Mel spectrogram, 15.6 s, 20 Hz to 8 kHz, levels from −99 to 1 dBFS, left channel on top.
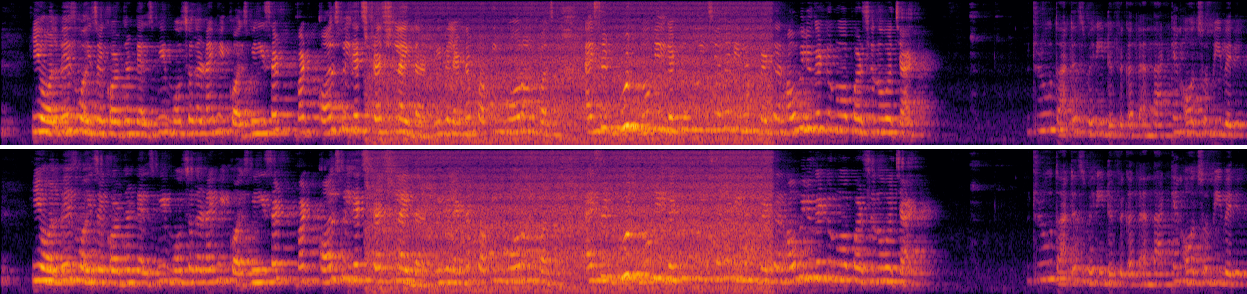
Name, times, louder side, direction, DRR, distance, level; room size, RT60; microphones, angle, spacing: voice 1, 0.4-11.4, left 1 dB, 65° left, 8 dB, 6.2 m, -24 dB
sound 1, 4.5-9.7, right 1 dB, 10° right, 3.3 m, -33 dB
voice 2, 12.8-15.4, equal, 10° left, 5 dB, 7.2 m, -34 dB
29.5 x 26.5 x 7.7 m, 0.63 s
head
